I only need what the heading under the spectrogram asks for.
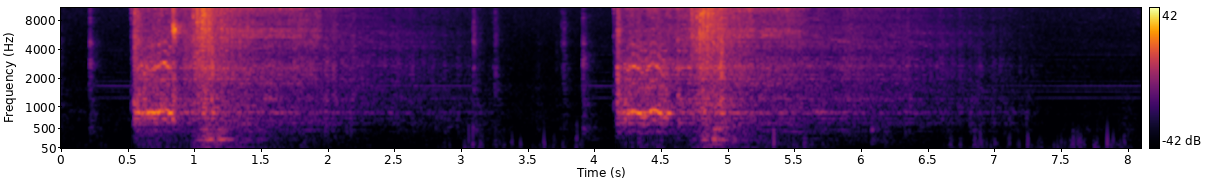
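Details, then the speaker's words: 1978 Dodge Warlock V8 after draining old fuel and refilling with fresh gas: two quick crank-and-catch starts, each firing promptly with a strong rev settling to a good idle once the bowls filled; normal start and idle. "but man fire right up idle great once it filled up the bowls man it sounded real good"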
